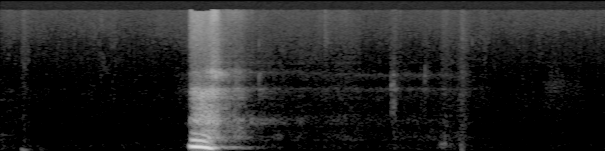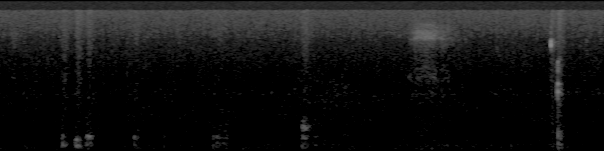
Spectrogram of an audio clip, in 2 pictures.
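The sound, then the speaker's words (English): A single deep breath during a group's moment of silence: one brief, soft airy exhale, then long unbroken quiet. “Let's take a good deep breath.”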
